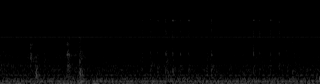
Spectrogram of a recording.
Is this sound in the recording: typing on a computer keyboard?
yes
